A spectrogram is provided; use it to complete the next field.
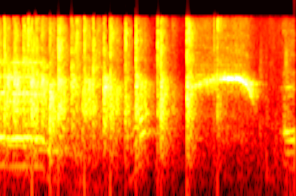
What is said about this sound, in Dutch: Applaus voor Grietje.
